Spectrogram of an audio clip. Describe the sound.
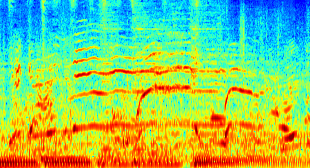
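A dense, continuous babble of many overlapping voices from a lively engagement party crowd on the roof of an apartment building, with a steady low hum and bursts of chatter rising above it throughout.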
